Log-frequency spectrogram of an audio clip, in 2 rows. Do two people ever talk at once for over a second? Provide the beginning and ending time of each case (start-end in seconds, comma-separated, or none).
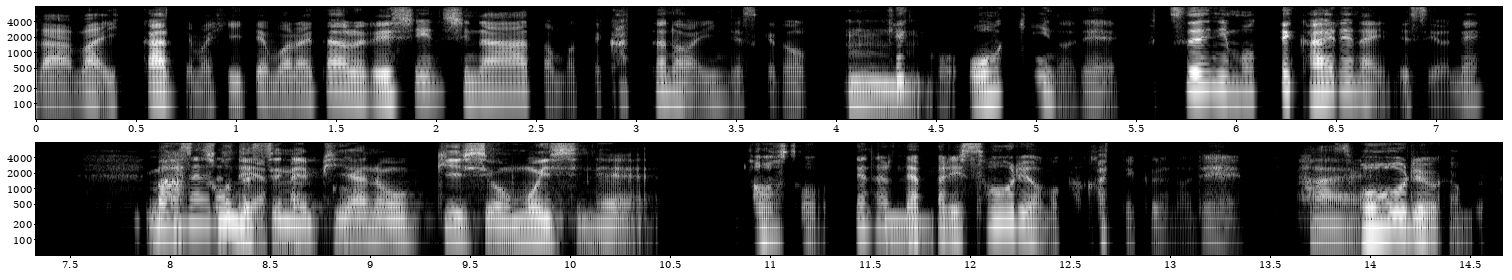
8.0-9.2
